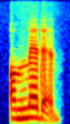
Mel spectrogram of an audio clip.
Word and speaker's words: omitted: that some t t the letter t the t sound also sounds like a d so there's your clue i'm giving clues right now so the word richard your word is omitted omitted omitted the directors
